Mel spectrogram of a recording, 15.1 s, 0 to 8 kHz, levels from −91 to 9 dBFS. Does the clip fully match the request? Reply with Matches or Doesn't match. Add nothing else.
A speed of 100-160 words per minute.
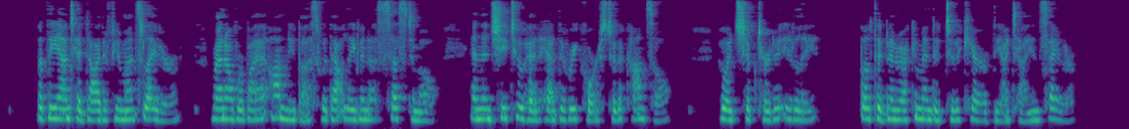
Doesn't match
